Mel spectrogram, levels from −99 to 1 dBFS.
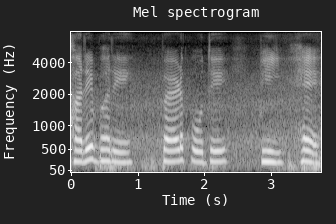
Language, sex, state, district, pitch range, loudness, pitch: Hindi, female, Madhya Pradesh, Dhar, 220-240 Hz, -14 LUFS, 230 Hz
